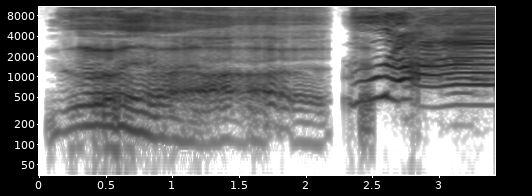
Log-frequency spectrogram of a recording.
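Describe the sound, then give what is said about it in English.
A voice imitates the growl of a big, fish-like monster: a long, low, rough groan lasting about two seconds, then a brief pause and a rising, strained wail that climbs in pitch. Loud throughout, with no speech. “And then we get this big growling. And this big, like, fish kind of monster comes out.”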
